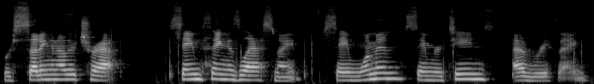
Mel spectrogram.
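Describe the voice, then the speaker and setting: A woman's voice: mid-range voice, unhurried, darkish tone, lightly acted. Businesslike policewoman in an old-style radio drama, acted. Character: businesslike female police sergeant narrating a manhunt. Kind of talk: 1940s radio police drama acting, narration.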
